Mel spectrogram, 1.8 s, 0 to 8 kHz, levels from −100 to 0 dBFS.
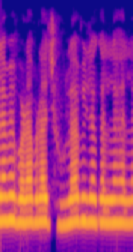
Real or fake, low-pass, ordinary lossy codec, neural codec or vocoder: real; 7.2 kHz; none; none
